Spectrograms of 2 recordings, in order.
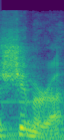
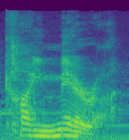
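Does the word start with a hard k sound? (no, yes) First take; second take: no; yes. First: The word starts without a hard k sound. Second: The word starts with a hard k sound. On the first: The speaker calls it wrong. "this isn't a chimera" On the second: The speaker calls it right. "This is a chimera"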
